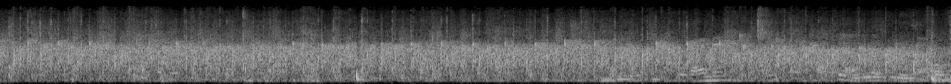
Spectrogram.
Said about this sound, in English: Please give them a round of applause, today's panelists.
